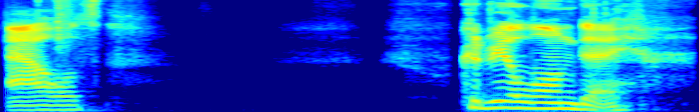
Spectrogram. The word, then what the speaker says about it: Owls: I said Isles. It's Owls.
